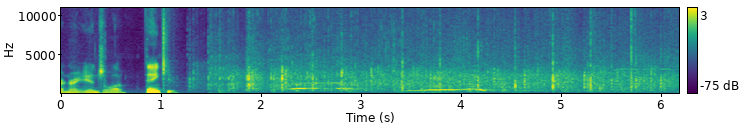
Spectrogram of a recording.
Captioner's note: audience applauds and cheers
